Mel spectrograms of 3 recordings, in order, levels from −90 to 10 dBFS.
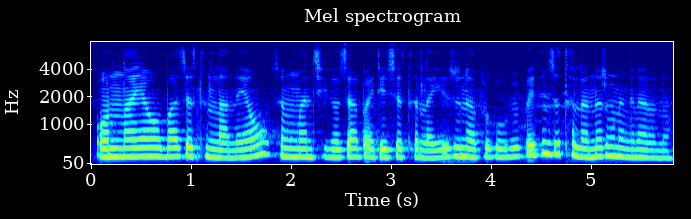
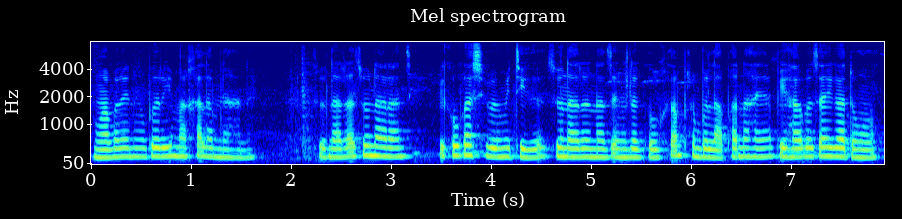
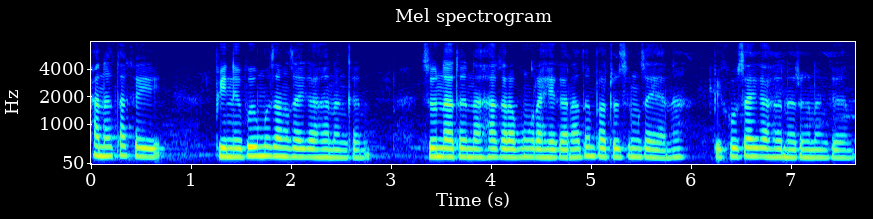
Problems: low volume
